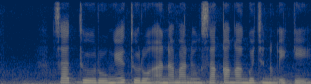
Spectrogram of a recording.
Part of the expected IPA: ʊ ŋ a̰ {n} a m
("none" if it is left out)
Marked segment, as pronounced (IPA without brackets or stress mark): n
